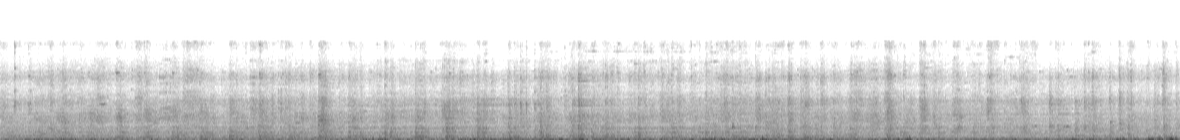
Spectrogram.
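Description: Freight train of covered sliding-wall wagons rolling past: a steady low rumble with the repeated clickety-clack of the wagon wheels on the track.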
